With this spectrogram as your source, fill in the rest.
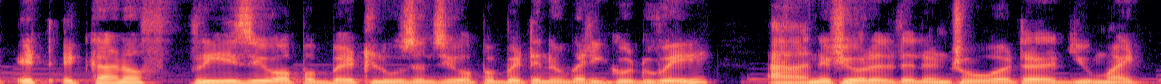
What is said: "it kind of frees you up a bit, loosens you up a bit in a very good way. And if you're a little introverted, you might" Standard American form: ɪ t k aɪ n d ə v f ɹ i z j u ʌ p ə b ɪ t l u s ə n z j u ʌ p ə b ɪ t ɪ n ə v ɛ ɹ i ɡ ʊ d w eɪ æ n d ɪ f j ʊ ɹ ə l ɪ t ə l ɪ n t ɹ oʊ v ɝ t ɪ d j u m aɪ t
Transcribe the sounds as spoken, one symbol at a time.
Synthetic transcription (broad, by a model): ɪ t k aɪ n d ə v f ɹ i z j u ʌ p ə b ɪ t l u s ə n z j u ʌ p ə b ɪ t ɪ n ə v ɛ ɹ i ɡ ʊ d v eɪ æ n d ɪ f j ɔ ɹ ə l ɪ t ə l ɪ n t ɹ oʊ v ɝ t ɪ d j u m aɪ t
